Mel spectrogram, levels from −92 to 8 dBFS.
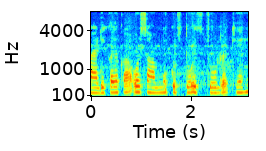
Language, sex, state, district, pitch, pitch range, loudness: Hindi, female, Odisha, Khordha, 190 Hz, 180-200 Hz, -17 LUFS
